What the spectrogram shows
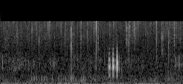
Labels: {"label": "biophony, damselfish", "recorder": "SoundTrap 500"}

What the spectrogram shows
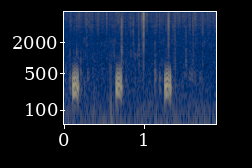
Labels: {"label": "biophony, stridulation", "recorder": "SoundTrap 600 or HydroMoth"}
{"label": "biophony, sea urchins (Echinidae)", "recorder": "SoundTrap 600 or HydroMoth"}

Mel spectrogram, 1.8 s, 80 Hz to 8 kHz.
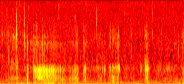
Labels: {"label": "biophony, low growl", "recorder": "SoundTrap 300"}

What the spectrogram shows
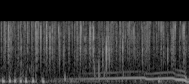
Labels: {"label": "biophony, cascading saw", "recorder": "SoundTrap 600 or HydroMoth"}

